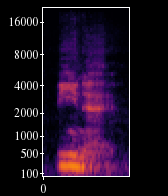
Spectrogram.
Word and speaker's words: fine: would expect dc alphine that looks like our english word for fine but this is actually an italian word and it's pronounced bine okay i'm going to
